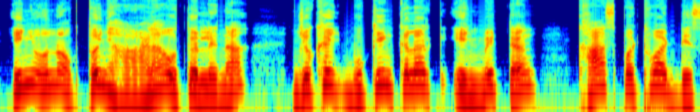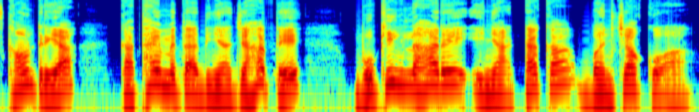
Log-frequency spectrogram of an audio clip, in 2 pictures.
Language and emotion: Santali, surprised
